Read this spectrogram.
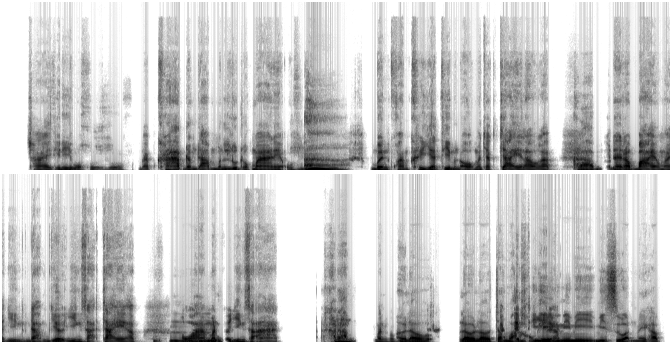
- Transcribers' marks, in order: other background noise; tapping
- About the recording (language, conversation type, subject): Thai, podcast, คุณมีเทคนิคจัดการความเครียดยังไงบ้าง?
